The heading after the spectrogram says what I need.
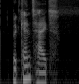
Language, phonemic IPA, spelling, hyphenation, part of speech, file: Dutch, /bəˈkɛntˌɦɛi̯t/, bekendheid, be‧kend‧heid, noun, Nl-bekendheid.ogg
- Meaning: 1. familiarity, acquaintance, knowledge 2. fame, name 3. someone famous, a celebrity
